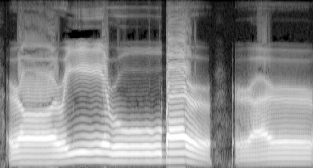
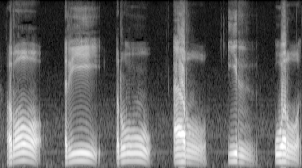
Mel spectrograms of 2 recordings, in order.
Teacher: Ro-nya tetap bergetar sedikit, ya, bergetar tapi sedikit, tapi tetap tegas, lugas dan jelas. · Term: huruf ro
